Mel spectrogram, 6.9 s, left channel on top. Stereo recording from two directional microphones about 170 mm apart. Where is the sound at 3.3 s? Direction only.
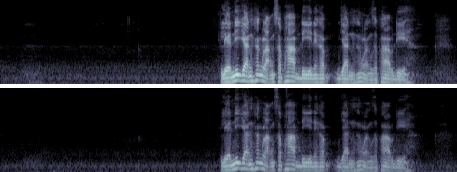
30° left (ahead or behind).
